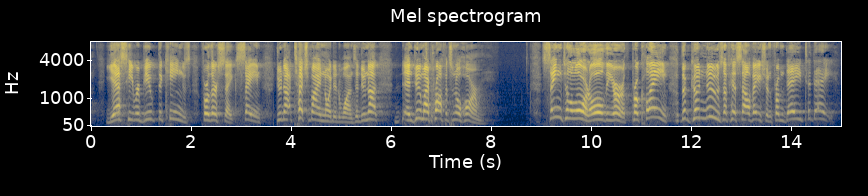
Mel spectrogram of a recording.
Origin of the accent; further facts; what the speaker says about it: California, United States; also born or lived in Missouri / New Mexico / Louisiana; You know, I'm from born and raised in California, but I came through California, Missouri, New Mexico, Louisiana. You know, I mean, it's like I'm in my fifth state, fourth time zone in my lifetime.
